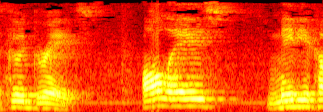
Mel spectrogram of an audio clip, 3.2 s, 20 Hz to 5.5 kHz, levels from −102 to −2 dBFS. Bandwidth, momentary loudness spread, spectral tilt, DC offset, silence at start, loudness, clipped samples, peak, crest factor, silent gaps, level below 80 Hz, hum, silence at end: 5.4 kHz; 18 LU; -8.5 dB/octave; under 0.1%; 0 s; -15 LUFS; under 0.1%; 0 dBFS; 16 dB; none; -60 dBFS; none; 0 s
